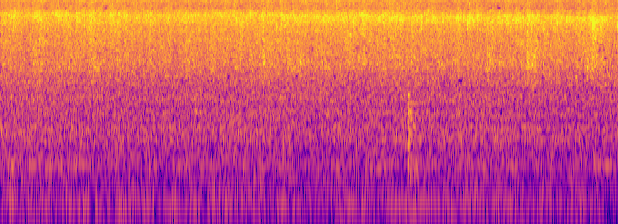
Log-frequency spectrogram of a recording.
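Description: Chopped vegetables sizzling in hot oil in a non-stick pan over a high flame, stirred with a wooden spatula: a steady frying hiss, with a faint tick about five seconds in.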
